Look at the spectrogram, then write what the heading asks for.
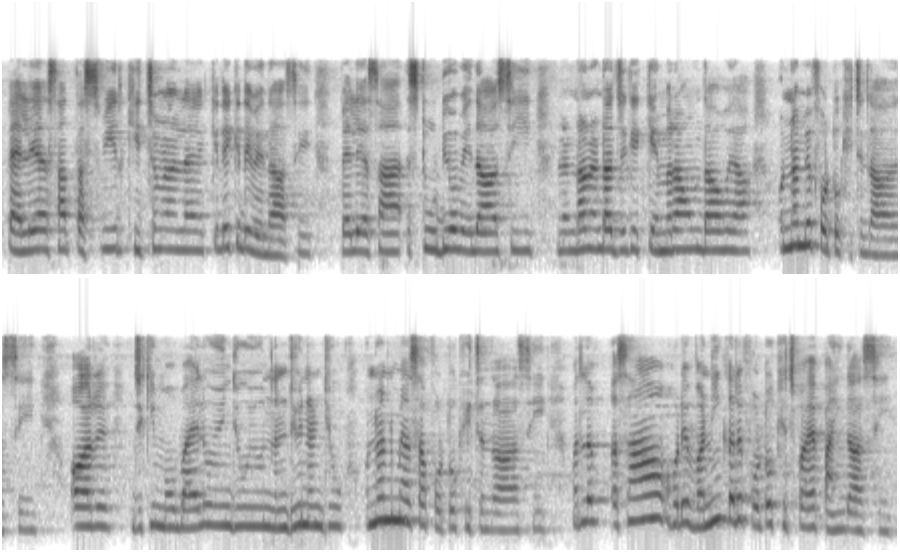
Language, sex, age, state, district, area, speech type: Sindhi, female, 18-30, Madhya Pradesh, Katni, rural, spontaneous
